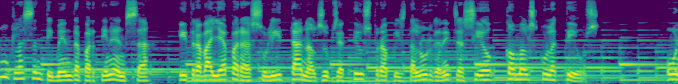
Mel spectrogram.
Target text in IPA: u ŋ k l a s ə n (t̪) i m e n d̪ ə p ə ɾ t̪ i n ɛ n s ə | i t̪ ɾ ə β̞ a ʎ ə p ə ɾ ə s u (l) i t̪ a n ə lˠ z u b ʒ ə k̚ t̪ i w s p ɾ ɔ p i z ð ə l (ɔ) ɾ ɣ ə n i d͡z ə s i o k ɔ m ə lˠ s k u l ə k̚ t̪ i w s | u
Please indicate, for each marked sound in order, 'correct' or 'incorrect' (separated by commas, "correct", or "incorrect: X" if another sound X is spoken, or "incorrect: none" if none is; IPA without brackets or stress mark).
correct, correct, incorrect: u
